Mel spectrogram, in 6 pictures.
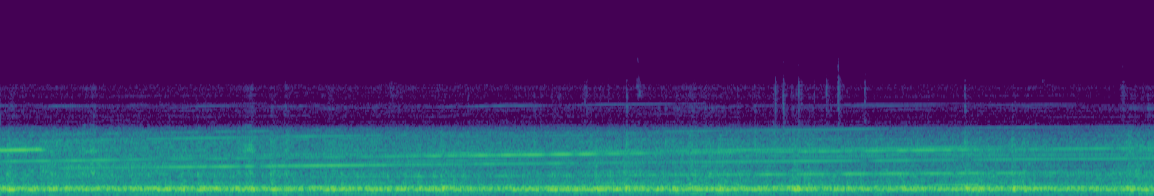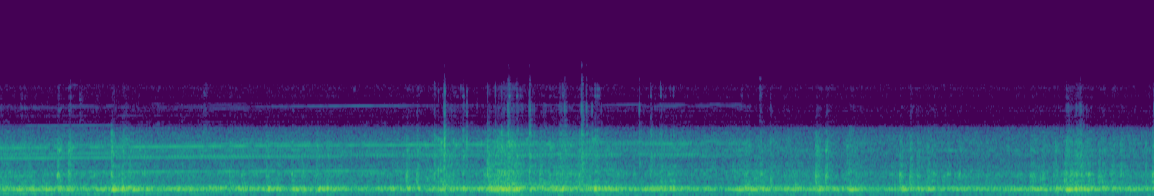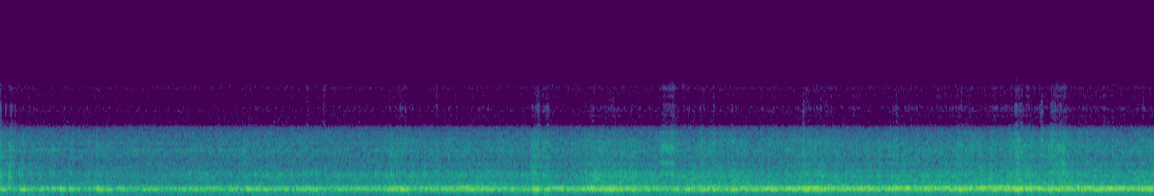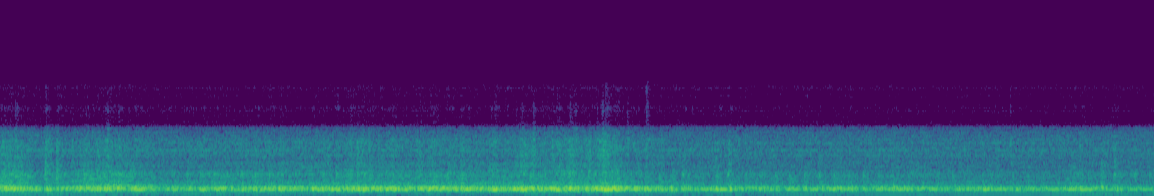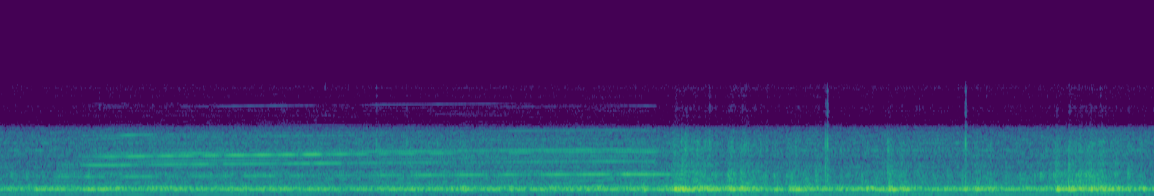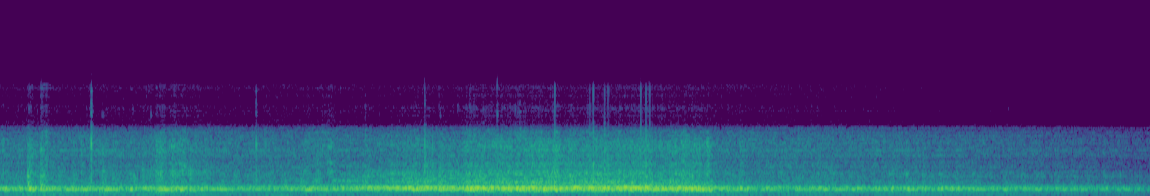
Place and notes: Plaisance, Paris, France - Train from Paris
A quite experimental sound, but I was wishing to do it just one time. This is a train going out from Paris, and recorded with contact microphones sticked on the train metallic structure. Switches are numerous here, that's why I recorded this train.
